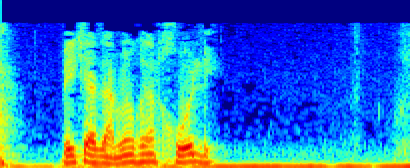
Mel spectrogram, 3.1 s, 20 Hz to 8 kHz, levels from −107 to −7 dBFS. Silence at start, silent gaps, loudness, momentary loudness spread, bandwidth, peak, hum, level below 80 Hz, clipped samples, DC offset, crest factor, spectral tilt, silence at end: 0 s; none; -25 LUFS; 13 LU; 5.4 kHz; -12 dBFS; none; -30 dBFS; under 0.1%; under 0.1%; 14 dB; -13 dB/octave; 0 s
